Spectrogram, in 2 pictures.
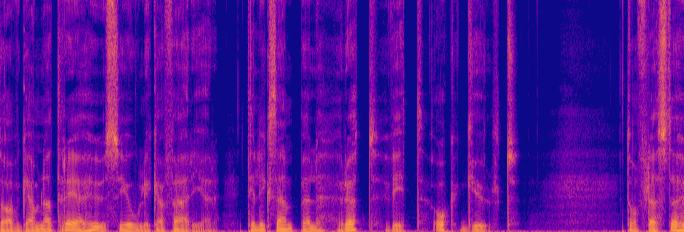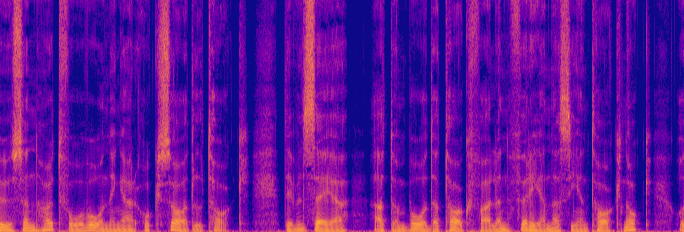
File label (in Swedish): Syntolkning hamnen; sandhamn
